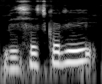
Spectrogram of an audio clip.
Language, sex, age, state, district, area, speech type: Odia, male, 45-60, Odisha, Jagatsinghpur, urban, spontaneous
